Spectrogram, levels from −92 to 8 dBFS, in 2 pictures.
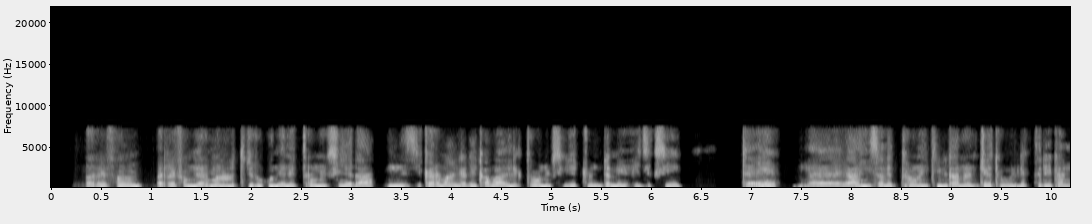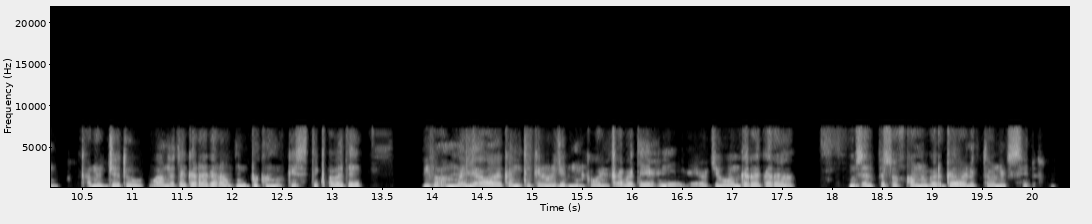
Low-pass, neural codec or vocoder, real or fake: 7.2 kHz; codec, 16 kHz, 2 kbps, FreqCodec, smaller model; fake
